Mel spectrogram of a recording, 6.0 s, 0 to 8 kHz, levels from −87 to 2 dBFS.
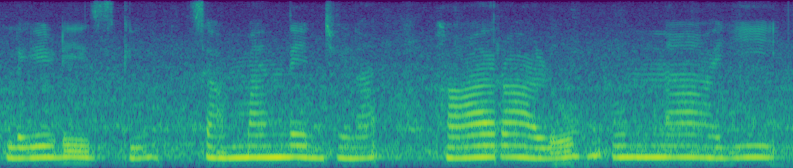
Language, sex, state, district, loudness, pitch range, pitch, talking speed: Telugu, female, Andhra Pradesh, Sri Satya Sai, -14 LUFS, 190-200 Hz, 200 Hz, 50 wpm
